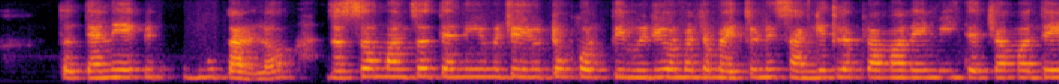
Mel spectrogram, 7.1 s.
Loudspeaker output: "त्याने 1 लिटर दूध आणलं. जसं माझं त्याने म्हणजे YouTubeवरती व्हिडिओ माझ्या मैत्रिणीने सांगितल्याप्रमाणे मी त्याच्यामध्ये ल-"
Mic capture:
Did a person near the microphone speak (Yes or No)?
No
